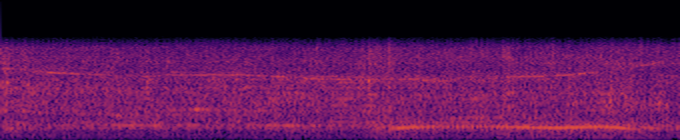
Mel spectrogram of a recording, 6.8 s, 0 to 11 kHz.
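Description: Off-road 4x4's engine pulling under load as it crawls up out of a muddy hollow. Its note comes up about four seconds in, holds steady, then drops away near the end.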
